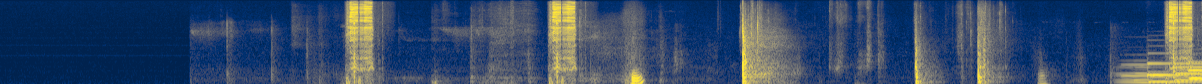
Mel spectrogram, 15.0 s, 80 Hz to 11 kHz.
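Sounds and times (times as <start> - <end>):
heavy thunk: 9.3 - 9.9, 11.5 - 12.6
music: 13.9 - 15.0.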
